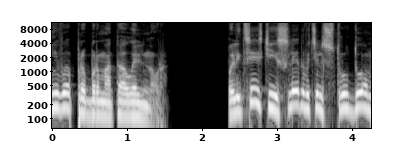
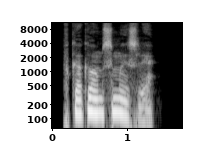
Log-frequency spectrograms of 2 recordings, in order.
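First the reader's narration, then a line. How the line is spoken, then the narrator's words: Weakened voice, asking. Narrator (Russian): ослабевшим голосом уточнил Эльнур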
